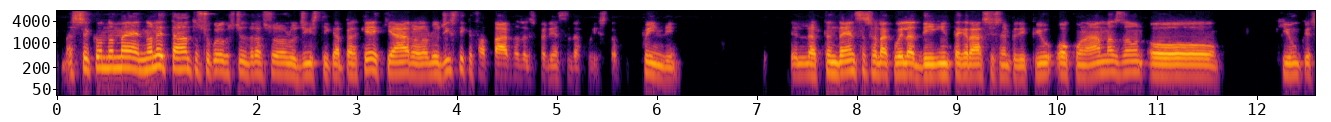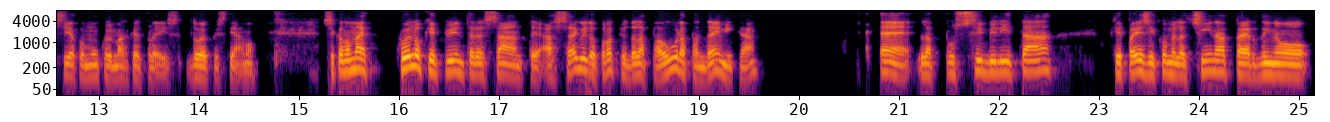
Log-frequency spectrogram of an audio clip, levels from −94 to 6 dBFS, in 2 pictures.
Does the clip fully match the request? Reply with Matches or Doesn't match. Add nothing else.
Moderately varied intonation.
Matches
